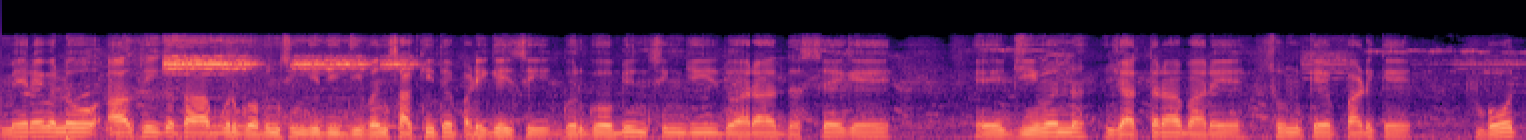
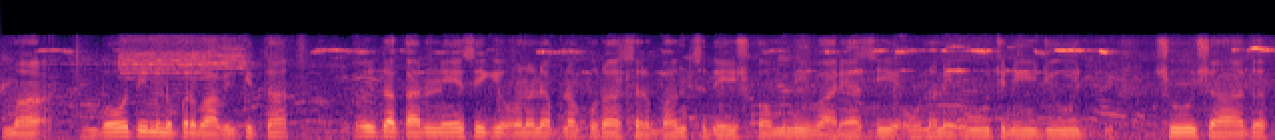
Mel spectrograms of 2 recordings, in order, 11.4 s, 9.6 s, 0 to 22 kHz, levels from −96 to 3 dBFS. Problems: constant background noise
